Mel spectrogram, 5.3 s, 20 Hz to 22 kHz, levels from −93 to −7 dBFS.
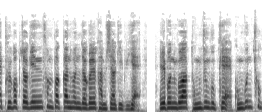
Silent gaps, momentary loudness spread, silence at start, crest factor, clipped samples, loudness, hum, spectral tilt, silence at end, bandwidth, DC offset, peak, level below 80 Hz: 2.94-3.10 s; 8 LU; 0 s; 20 dB; under 0.1%; -24 LUFS; none; -7 dB/octave; 0 s; 10.5 kHz; under 0.1%; -6 dBFS; -52 dBFS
